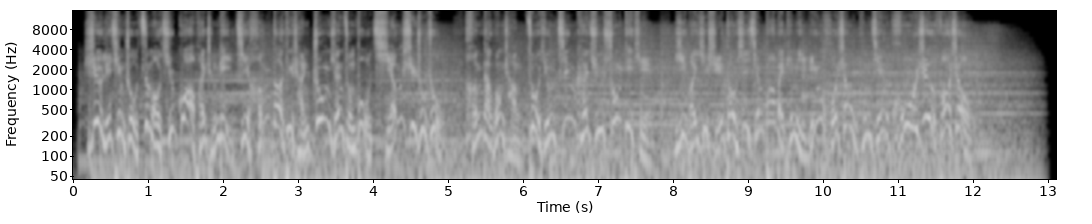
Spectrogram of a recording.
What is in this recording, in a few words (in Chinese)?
广告 大气激昂, 男; 恒大广场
